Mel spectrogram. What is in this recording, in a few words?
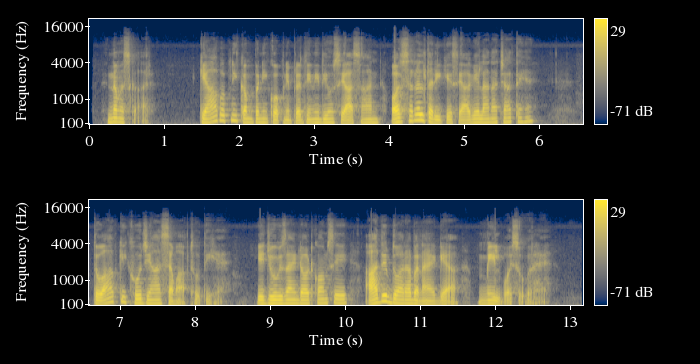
Real Hindi Male Voiceover Sample; Jvesign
